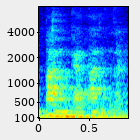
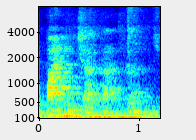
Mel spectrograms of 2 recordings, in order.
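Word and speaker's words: Panchatantra: O sea, la C se pronuncia como cha. ¿No? Entonces, si yo le pongo el nombre, por ejemplo, de una corrección de cuento que se llama así, no vamos a pronunciar pan, pan catantra, sino pancha tantra.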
